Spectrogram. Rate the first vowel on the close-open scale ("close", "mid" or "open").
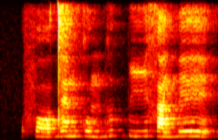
mid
